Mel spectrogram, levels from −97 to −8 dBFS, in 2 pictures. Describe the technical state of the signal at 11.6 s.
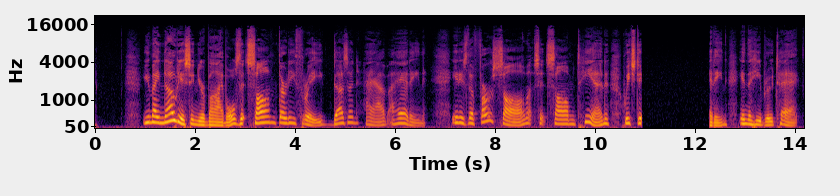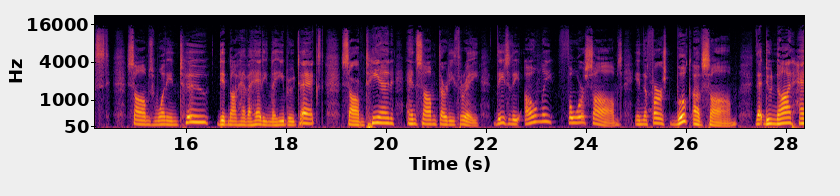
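Audio dropout to a faint residue, 10.93–12.30 s: the speech likely lost its source while the path stayed live, leaving only hiss about 50 dB down before "in the".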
